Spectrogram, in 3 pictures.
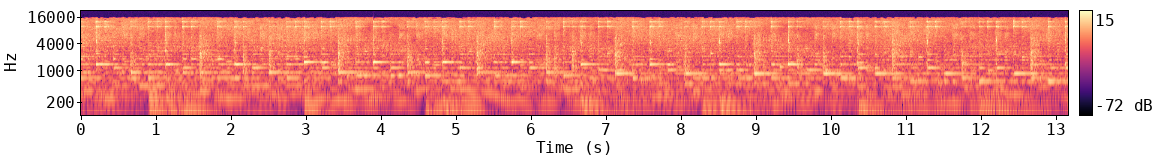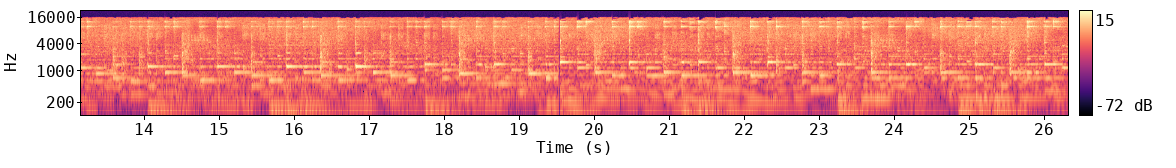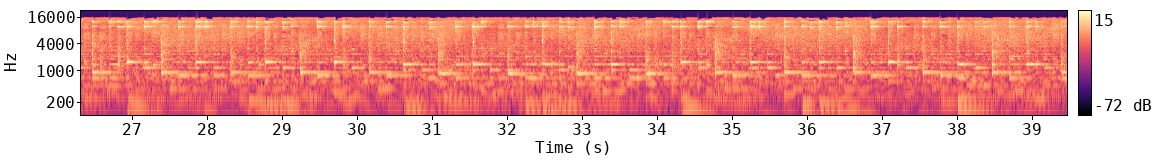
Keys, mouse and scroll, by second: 2.9 2, 3.9 Return, 5.1-5.5 scroll up 1, 9.0 click, 12.0 3, 13.0 Return, 15.2-17.7 drag, 17.7-19.6 scroll up 1, 25.0 click, 30.0 click.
